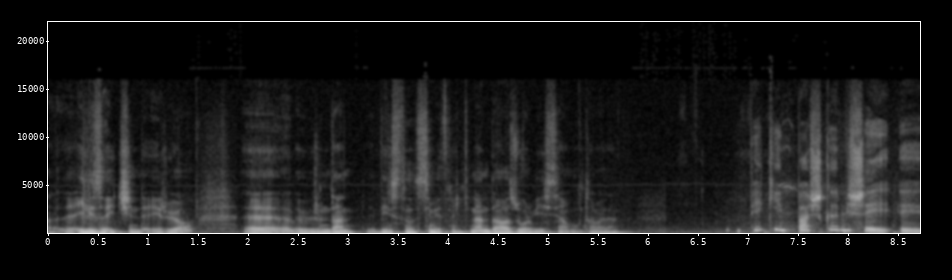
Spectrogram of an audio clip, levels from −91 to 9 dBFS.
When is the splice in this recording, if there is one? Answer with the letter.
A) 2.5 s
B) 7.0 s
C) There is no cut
A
